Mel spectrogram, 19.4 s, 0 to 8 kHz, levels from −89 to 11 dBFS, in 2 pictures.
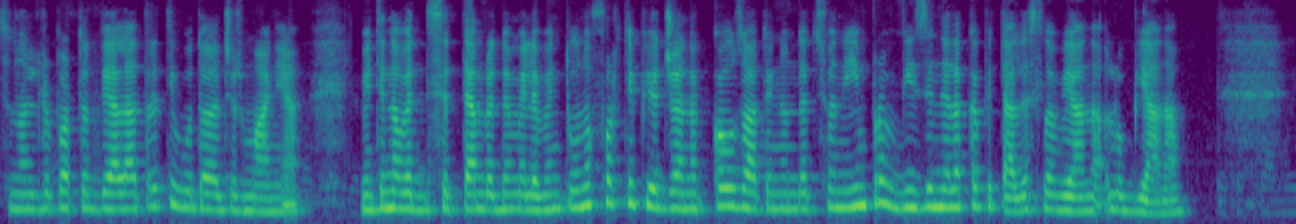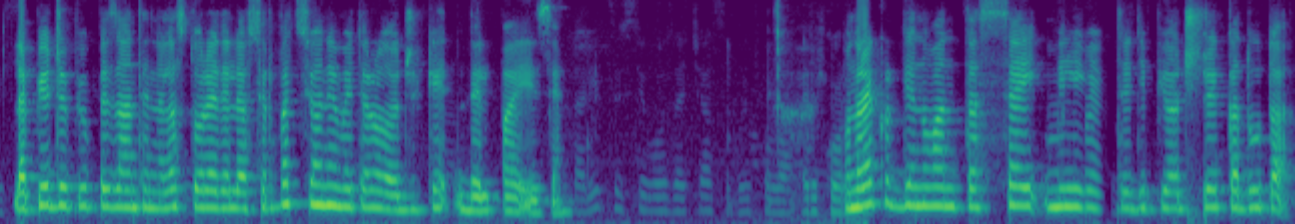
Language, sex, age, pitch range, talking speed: Italian, female, 20-39, 195-235 Hz, 130 wpm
